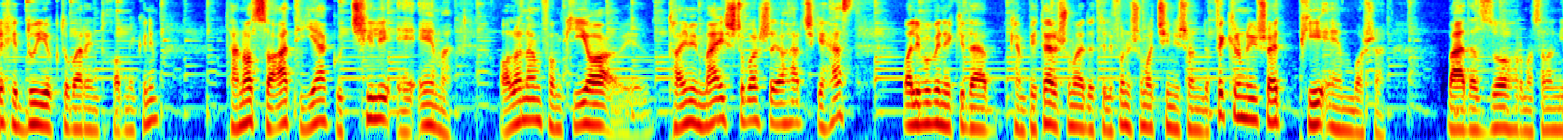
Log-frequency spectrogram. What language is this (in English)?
Persian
